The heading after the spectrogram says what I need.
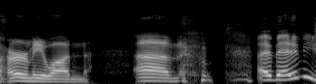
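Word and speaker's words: Hermione: keep it moving uh I pronounced her name totally wrong for yearsing my brain hairy moan hay moan I see it I see Harry Moon her her Heron Herm one it's a Herm one um I bet if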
